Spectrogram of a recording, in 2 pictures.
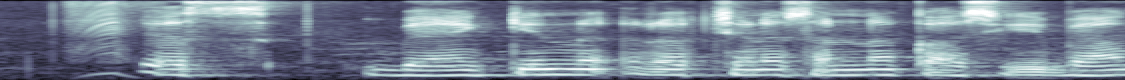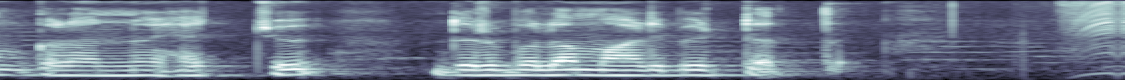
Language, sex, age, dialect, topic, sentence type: Kannada, male, 18-24, Dharwad Kannada, banking, statement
